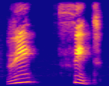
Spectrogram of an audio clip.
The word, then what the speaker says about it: receipt: You and the next one, when C comes, you have to pronounce the word receipt. Receipt. So EI becomes silent over there.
